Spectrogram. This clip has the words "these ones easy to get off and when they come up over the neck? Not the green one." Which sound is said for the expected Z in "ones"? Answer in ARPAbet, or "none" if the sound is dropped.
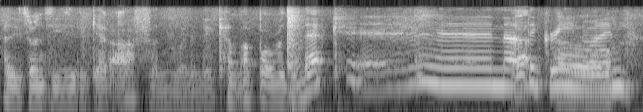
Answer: S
